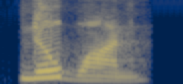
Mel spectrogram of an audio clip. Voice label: "no one", Indian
